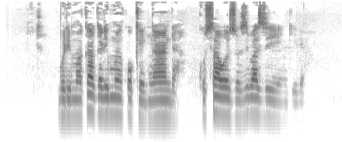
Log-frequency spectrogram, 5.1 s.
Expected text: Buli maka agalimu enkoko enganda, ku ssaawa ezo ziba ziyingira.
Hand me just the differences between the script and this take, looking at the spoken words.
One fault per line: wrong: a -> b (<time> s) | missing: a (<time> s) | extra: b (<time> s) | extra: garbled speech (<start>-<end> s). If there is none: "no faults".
no faults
